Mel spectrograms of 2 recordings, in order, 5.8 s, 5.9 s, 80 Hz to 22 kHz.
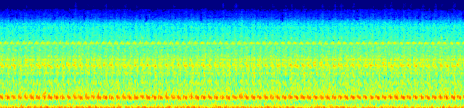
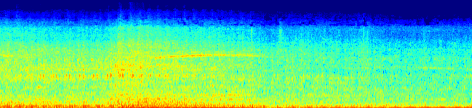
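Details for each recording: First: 2000 Ford F450 diesel dump truck cranking after IPR valve replacement for lost high-pressure oil: long steady starter grind with a whining tone, no firing, some smoke and fuel smell. Later found a missing rubber seal in the fuel bowl. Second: 2000 Ford F450 diesel dump truck after replacing a missing fuel rubber seal: deep steady diesel rumble that swells briefly on a rev, then settles into an even, smooth run; engine sounds healthy before a transmission test drive.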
